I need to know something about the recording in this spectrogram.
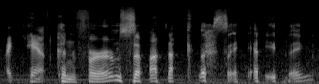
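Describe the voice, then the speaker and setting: A man chatting casually as a tabletop game player, deliberate and dry. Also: fairly high pitch, expressive, pushed and bright, slight background noise.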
